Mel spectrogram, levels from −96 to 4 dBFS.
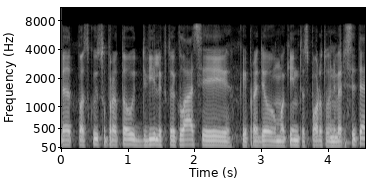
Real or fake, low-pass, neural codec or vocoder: real; 7.2 kHz; none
